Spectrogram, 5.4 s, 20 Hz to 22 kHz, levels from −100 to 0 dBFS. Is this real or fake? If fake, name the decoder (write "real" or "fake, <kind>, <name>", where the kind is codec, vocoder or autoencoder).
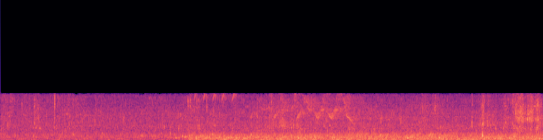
real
